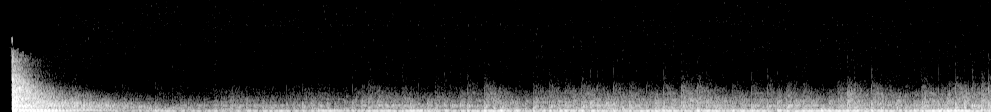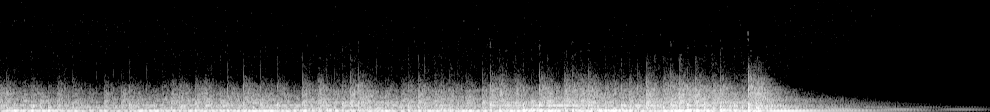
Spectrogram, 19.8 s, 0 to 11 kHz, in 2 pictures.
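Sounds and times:
long soft timpani roll: 0.1 - 18.7.

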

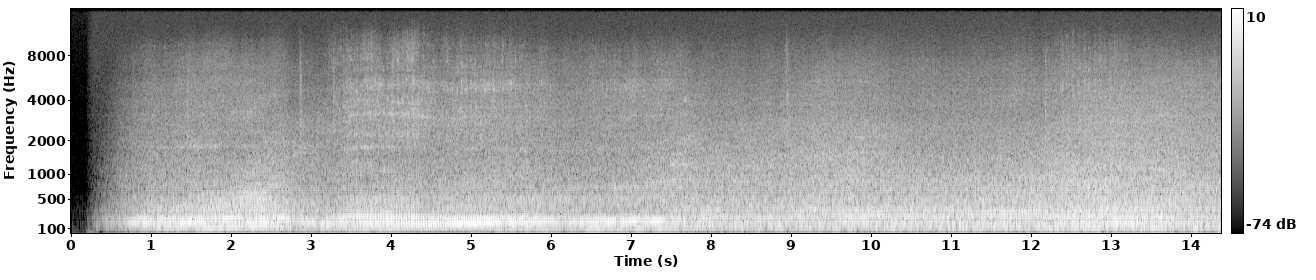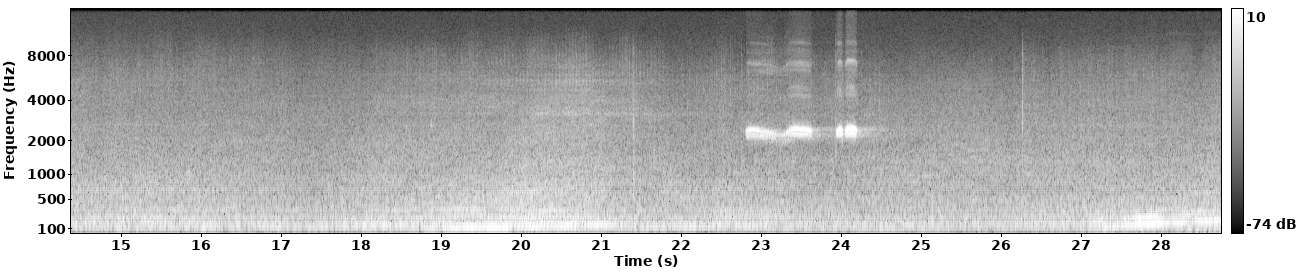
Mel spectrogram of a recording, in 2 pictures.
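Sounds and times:
city traffic: 0.4 - 28.7
whistle: 22.8 - 25.0.

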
